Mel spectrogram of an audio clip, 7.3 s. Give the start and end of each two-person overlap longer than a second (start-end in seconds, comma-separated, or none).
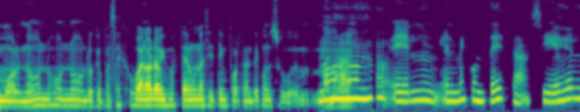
none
